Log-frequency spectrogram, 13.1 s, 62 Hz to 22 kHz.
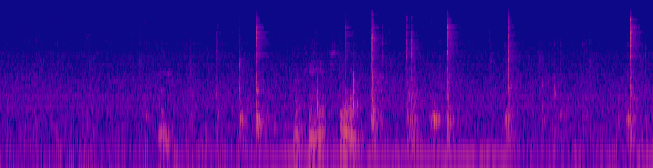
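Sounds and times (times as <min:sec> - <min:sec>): steady low hum: 0:00.0 - 0:13.0
metal clicks and knocks: 0:06.3 - 0:09.3, 0:12.4 - 0:13.0.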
